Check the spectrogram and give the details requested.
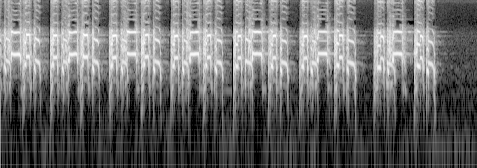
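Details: Grey francolin giving a loud, harsh call, bursts of grating squeaky notes grouped in regular phrases about every half second, clean background.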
